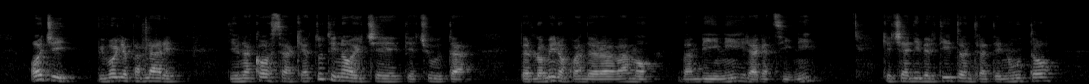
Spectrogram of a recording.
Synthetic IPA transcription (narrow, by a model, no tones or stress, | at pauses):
ɔd͡ʒːi | vivɔlʎːoparlaːɾe | d̪̥iunakɔːzakeat̪ːut̪ːinojt͡ʃɛpːjat͡ʃuːt̪aperlomeːnokwand̪oɛɾavaːmobambiːniraɡat̪sːiːni | ket͡ʃiad̪ivert̪iːt̪oint̪ɾat̪ːenuːt̪o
